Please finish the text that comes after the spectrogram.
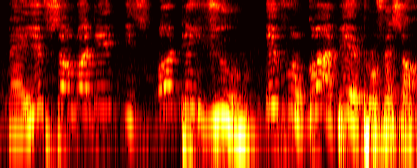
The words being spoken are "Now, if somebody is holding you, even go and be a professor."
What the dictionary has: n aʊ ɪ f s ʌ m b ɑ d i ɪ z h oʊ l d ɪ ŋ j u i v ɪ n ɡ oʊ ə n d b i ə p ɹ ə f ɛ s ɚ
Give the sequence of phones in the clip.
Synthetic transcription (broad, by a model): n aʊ ɪ f s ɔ m b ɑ d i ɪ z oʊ d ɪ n j u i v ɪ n ɡ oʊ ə b i ə p ɹ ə f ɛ s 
